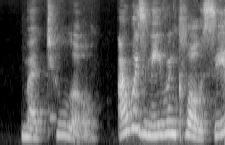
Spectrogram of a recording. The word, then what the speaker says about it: Matullo: How do you pronounce your last name? Oh, it's Matullo. Matullo.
